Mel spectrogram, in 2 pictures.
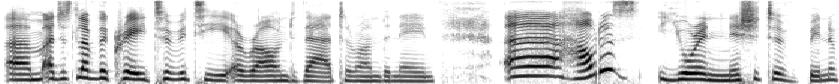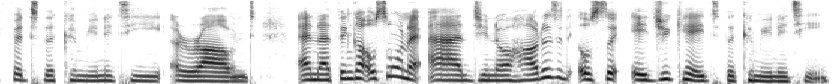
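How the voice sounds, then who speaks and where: A woman's voice: lowish voice, animated, normal speed, no room sound, studio quality. A woman hosting a radio talk show, upbeat and chatty with her guest and listeners. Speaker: radio host. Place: radio studio.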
